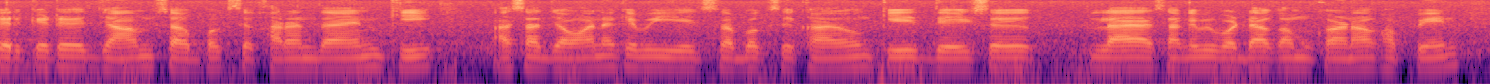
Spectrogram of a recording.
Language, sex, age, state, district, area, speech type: Sindhi, male, 18-30, Maharashtra, Thane, urban, spontaneous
